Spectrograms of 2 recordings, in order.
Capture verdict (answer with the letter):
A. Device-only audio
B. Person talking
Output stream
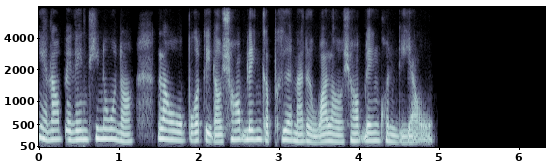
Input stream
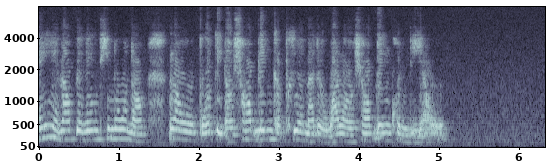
A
